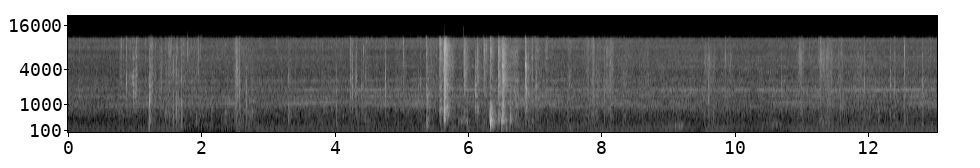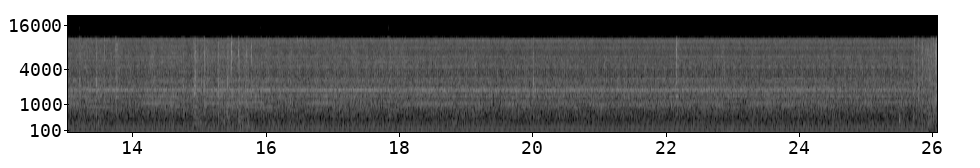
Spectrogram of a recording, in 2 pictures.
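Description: Scattered clicks and taps from hands working on the circuit board of a Sony SL-5000 Betamax deck, loudest in a short cluster about six seconds in, over a steady electrical hum from the running machine. After about eight seconds only the steady hum remains.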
